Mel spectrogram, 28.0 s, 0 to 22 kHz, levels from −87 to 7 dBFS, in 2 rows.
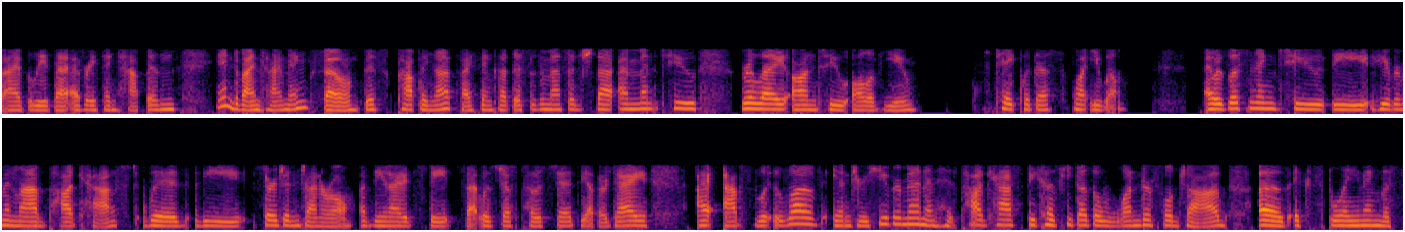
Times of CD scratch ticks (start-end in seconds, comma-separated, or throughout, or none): none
